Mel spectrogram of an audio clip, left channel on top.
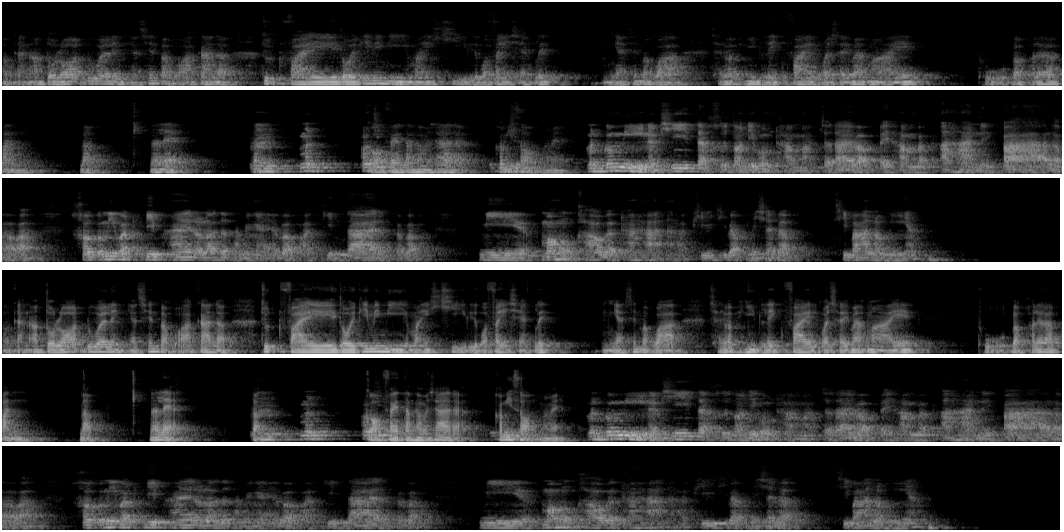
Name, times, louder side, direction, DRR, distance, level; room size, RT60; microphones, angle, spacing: voice 1, 0.0-5.5 6.0-9.1 9.8-10.9 11.4-11.5 12.1-12.4 13.1-13.2 14.2-15.3 15.5-16.2 30.5-30.6, right 3 dB, 70° right, 8 dB, 0.4 m, -27 dB
voice 2, 16.4-25.4 26.0-29.1 29.5-30.4, left 1 dB, 75° left, 2 dB, 0.6 m, -31 dB
2.7 x 2.5 x 3.0 m, 0.77 s
head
